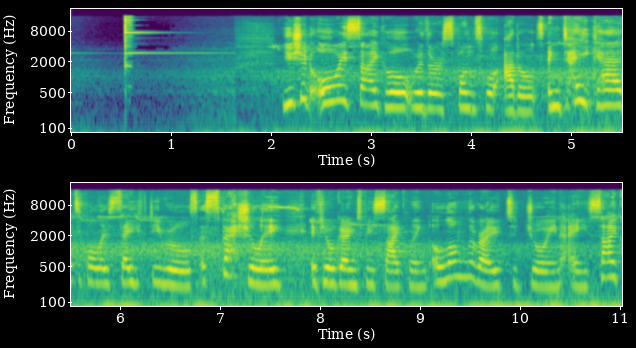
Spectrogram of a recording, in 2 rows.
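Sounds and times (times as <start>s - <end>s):
bright metallic bicycle bell ding: 0.0s - 1.7s
speech: 2.1s - 11.0s.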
